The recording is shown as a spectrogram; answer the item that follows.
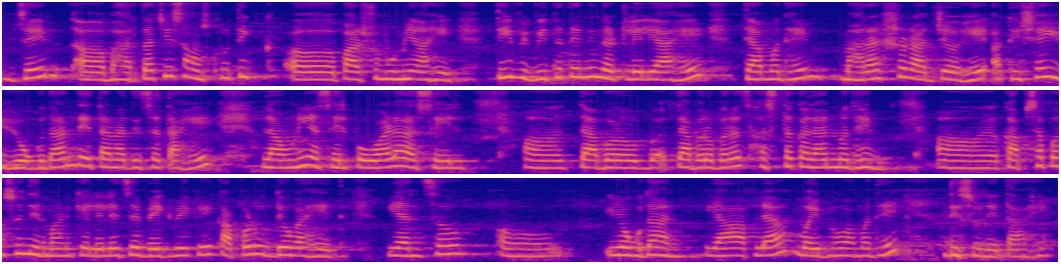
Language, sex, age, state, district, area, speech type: Marathi, female, 30-45, Maharashtra, Satara, urban, spontaneous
